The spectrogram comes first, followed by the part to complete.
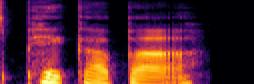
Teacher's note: the final sound of up is a P, which links to the vowel A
